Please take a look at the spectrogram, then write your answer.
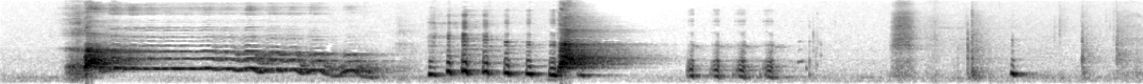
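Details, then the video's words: Shih Tzu howling: one long, loud, harmonic-rich wail that slides slowly downward for over two seconds. It is followed by a quick run of short yips and a few quieter broken whimpers. "Shih Tzu: howling"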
